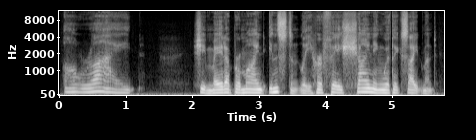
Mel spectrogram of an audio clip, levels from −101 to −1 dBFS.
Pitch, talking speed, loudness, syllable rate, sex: 120 Hz, 135 wpm, -18 LUFS, 4.2 syllables/s, male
